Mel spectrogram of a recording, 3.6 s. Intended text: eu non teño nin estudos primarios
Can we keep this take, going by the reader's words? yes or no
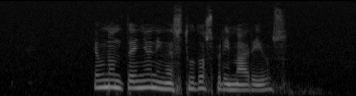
yes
